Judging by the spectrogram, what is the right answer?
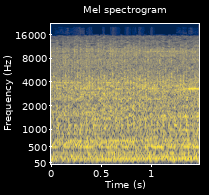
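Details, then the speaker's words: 1994 vehicle idling just after the rest of the exhaust (welded cat-back section) was fitted: even, steady idle with a smooth note, no knocks, ticks or leaks. "I didn't even hear it sound. Alright. That's quiet. Sounds good."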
